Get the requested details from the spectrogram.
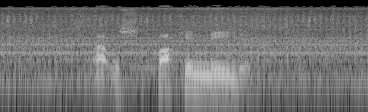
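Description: A man speaks in short, gruff phrases.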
